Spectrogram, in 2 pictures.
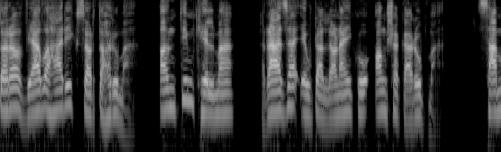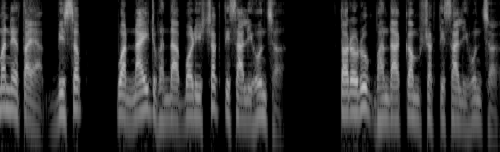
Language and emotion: Nepali, neutral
